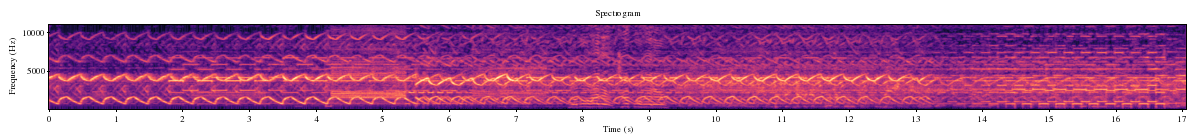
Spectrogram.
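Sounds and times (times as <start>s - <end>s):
electronic yelp siren: 0.0s - 17.0s
faster yelp siren: 0.0s - 17.0s.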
